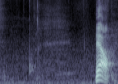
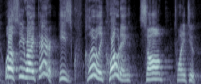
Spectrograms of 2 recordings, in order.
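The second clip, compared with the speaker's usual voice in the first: high-pitched imitation of a confident objector; mimicking an objector; 7 semitones higher than usual. Preacher voicing the listener who objects, mimicking. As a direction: jump up high to voice the other side. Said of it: "And you say".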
